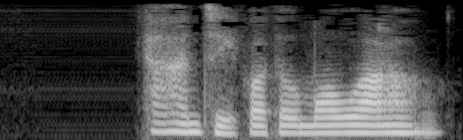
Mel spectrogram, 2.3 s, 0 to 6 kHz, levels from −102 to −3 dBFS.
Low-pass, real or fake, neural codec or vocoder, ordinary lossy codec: 5.4 kHz; fake; codec, 16 kHz in and 24 kHz out, 0.8 kbps, FocalCodec, streaming, 65536 codes; MP3, 24 kbps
